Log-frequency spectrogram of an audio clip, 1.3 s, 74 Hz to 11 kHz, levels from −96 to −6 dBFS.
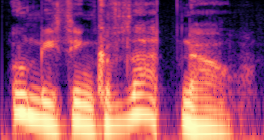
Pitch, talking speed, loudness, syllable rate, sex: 135 Hz, 225 wpm, -15 LUFS, 5.2 syllables/s, male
